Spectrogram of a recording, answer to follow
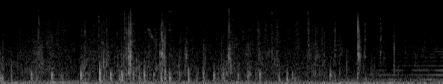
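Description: Hard steps clattering on stone paving, several sets overlapping at a few a second, stopping just before the end.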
